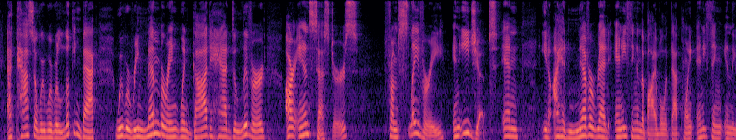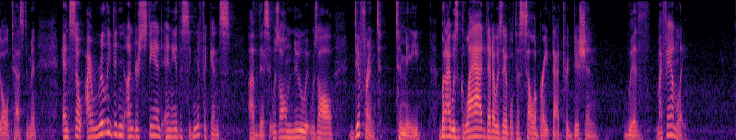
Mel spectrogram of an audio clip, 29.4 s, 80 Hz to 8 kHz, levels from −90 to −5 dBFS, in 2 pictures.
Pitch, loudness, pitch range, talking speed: 145 Hz, -32 LUFS, 115-165 Hz, 155 wpm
